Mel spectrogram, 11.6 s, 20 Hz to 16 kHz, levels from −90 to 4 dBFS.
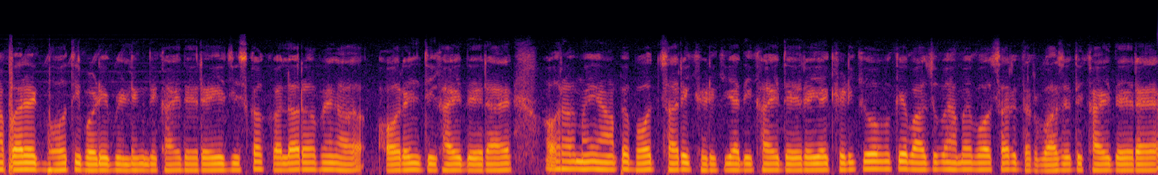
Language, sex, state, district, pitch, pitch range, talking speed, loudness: Hindi, male, Bihar, Kishanganj, 135 Hz, 130-140 Hz, 215 wpm, -17 LUFS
